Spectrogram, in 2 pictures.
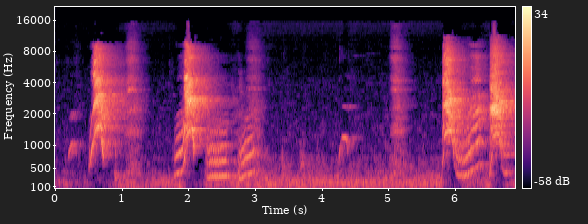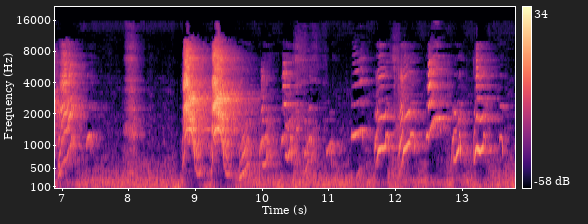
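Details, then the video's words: A little Pomeranian puppy named Charlie is teased during ball play and answers with clustered high-pitched yaps. Quieter, whiny rising yelps are mixed in, and a short pause falls midway. "Pomeranian puppy barking"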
